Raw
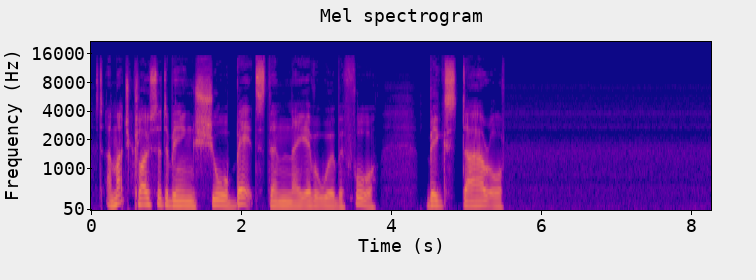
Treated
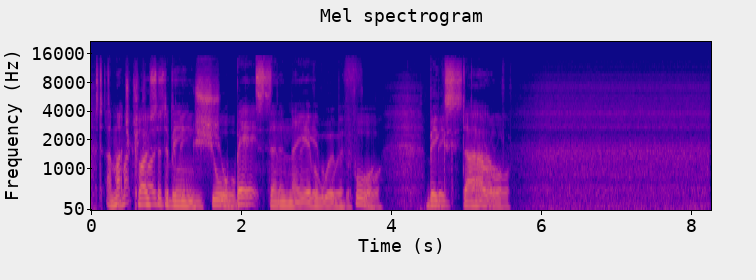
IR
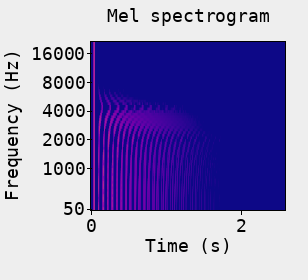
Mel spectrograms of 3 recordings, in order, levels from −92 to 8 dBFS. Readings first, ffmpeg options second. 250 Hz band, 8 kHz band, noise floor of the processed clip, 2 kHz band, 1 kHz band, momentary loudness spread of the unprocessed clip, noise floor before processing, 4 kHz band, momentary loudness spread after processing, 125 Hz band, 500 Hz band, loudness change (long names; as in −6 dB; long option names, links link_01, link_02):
−6.5 dB, −6.5 dB, −62 dBFS, −6.0 dB, −6.5 dB, 5 LU, −68 dBFS, −6.5 dB, 20 LU, −6.5 dB, −7.0 dB, −6.5 dB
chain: -af "aecho=1:1:99:0.447,acompressor=mode=upward:threshold=-30dB:ratio=2.5,volume=-7.5dB"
